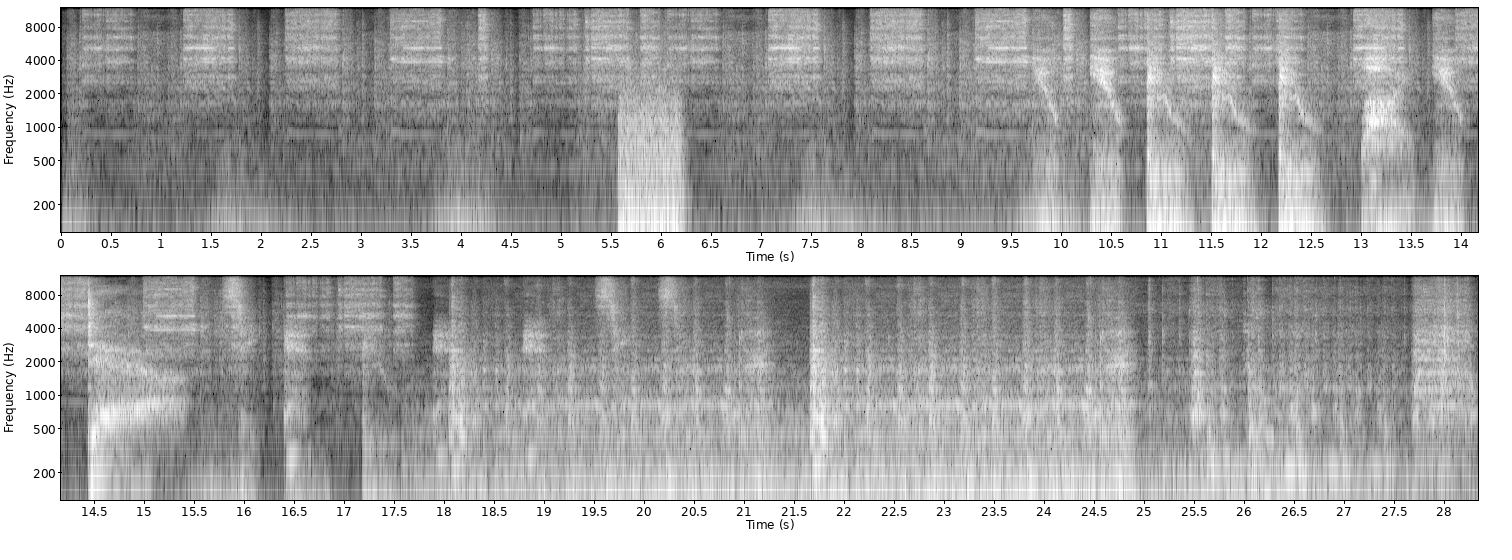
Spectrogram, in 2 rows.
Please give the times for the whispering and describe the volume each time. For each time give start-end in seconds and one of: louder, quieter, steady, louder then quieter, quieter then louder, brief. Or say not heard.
9.7-20.4 quieter.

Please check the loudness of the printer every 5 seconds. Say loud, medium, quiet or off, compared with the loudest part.
medium, loud, loud, medium, loud, loud.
